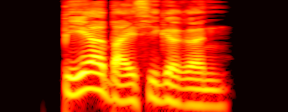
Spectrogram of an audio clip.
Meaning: inflection of bärbeißig: 1. strong genitive masculine/neuter singular comparative degree 2. weak/mixed genitive/dative all-gender singular comparative degree
- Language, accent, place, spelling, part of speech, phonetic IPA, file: German, Germany, Berlin, bärbeißigeren, adjective, [ˈbɛːɐ̯ˌbaɪ̯sɪɡəʁən], De-bärbeißigeren.ogg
